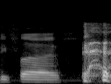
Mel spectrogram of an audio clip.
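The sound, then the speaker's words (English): A single sneeze: a short voiced, tonal build-up followed by a loud, noisy burst of air that trails off quickly. “Neither one of y'all just going to say bless you?”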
